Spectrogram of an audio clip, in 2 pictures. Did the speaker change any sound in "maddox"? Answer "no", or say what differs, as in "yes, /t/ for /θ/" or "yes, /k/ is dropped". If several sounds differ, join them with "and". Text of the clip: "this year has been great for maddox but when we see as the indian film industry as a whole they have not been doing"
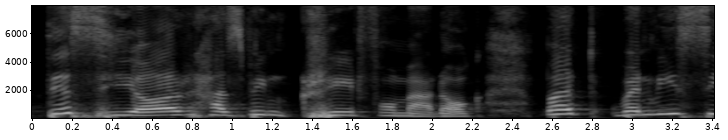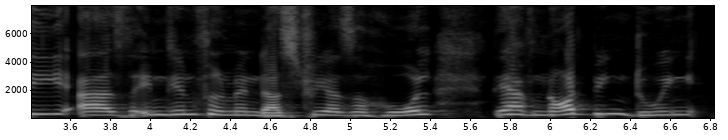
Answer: yes, /s/ is dropped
